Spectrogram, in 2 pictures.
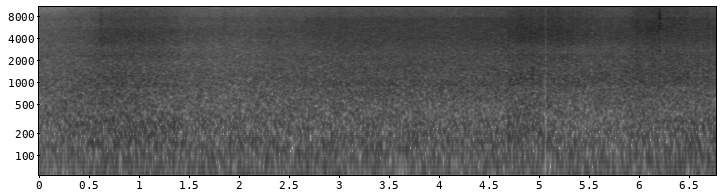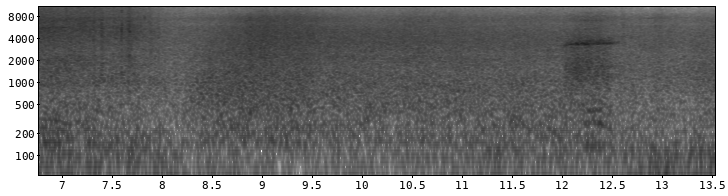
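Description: Sea surf washing and surging, the waves swelling a few times, with wind blowing across the microphone.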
